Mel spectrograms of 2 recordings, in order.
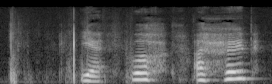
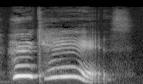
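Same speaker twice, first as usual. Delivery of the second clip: sudden high, loud who-cares cry; indignant outburst; 7 semitones higher, 5 dB louder than usual. Real, not acted. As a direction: fling it out in disgust. Upset kid ranting about dogs.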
